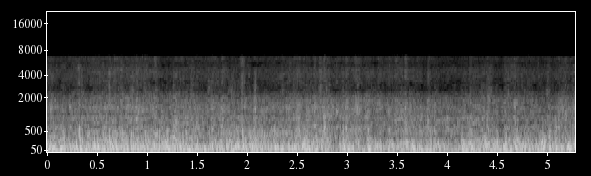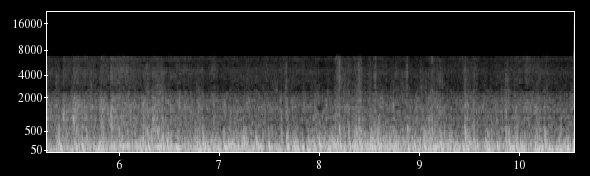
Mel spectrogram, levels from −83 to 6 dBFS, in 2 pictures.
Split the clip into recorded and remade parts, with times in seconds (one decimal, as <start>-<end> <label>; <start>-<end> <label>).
0.0-0.5 remade; 0.5-1.1 recorded; 1.1-10.6 remade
